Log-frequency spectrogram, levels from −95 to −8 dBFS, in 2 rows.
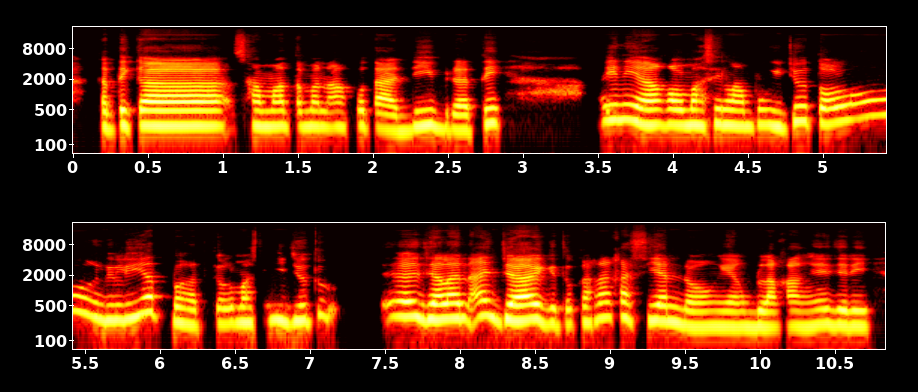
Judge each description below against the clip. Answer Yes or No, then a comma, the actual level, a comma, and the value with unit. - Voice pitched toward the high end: Yes, high, 245 Hz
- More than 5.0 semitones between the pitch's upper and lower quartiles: No, average, 3.7 semitones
